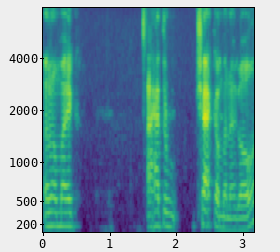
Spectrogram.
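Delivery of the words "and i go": normal talking voice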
